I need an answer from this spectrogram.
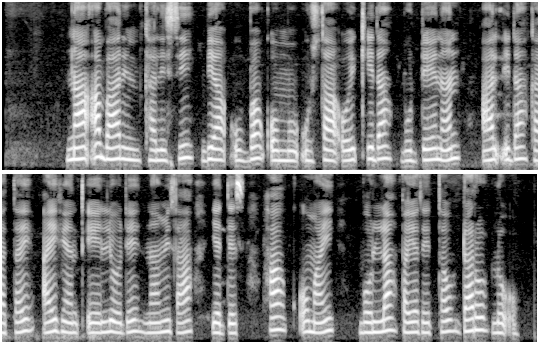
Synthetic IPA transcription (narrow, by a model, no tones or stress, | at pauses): naːʔɐbaːɾɪnkʰɐlɪsːɪbɪjɐʊbːɐkʼɔmːɔʔʊst̪ːaːʔɔjkʼːɪd̪ɐbʊd̪ːeːnɐn | aːlʔɪd̪ɐkɐt̪ːɐjɐjfɪjɐnt̪ʼe̞ːlːɪjoːd̪enɐmɪt̪aː | jɛd̪ːes | hɐkʼɔmɐj | bɔlːɐfɐjɐt̪ɛt̪ːɐwd̪ɐɾɔlɔʔːɔ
